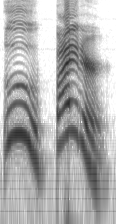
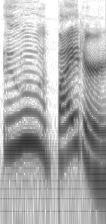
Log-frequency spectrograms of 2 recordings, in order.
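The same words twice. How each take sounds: First: Put-on high, slow, delighted toddler coo. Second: Put-on higher toddler coo, a lighter take. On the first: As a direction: coo it like a fascinated baby. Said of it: "I hear her go". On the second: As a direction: coo it like a curious baby.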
